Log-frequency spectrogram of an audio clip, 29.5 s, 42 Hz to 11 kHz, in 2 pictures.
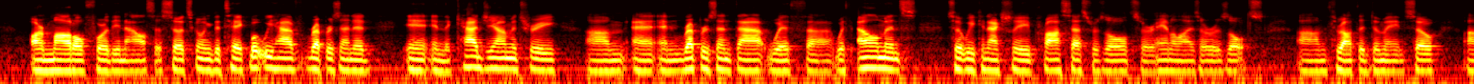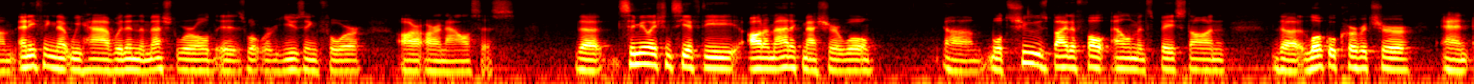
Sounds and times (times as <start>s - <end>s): Speech: 0.3s - 29.4s.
